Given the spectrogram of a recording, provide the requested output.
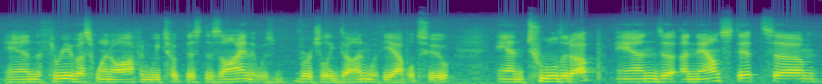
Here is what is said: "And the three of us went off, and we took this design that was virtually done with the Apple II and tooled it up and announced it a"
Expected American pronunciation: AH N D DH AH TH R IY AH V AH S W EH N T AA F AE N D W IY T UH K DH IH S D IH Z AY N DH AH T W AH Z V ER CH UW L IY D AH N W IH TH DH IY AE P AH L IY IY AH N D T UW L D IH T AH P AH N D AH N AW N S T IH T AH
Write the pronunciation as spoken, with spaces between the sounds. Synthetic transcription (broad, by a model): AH N DH AH TH R IY AH V AH S W EH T AA F N W IY T UH K DH IH S D IH Z AY N DH AH T W AH Z V ER CH UW L IY D AH N W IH DH IY AE P L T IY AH N T UW L D IH T AH P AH N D AH N AW N S T IH T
